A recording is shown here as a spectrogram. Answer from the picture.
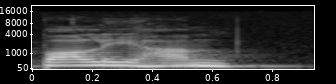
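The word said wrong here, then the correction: Palihapitiya: Shamat Palihapitia.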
